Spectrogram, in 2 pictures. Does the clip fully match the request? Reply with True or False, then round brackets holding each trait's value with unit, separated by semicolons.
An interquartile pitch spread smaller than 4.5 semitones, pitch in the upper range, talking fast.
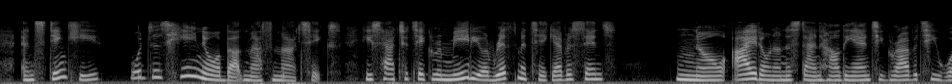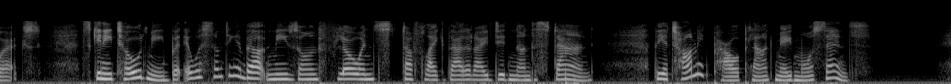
False (3.9 semitones; 220 Hz; 155 wpm)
